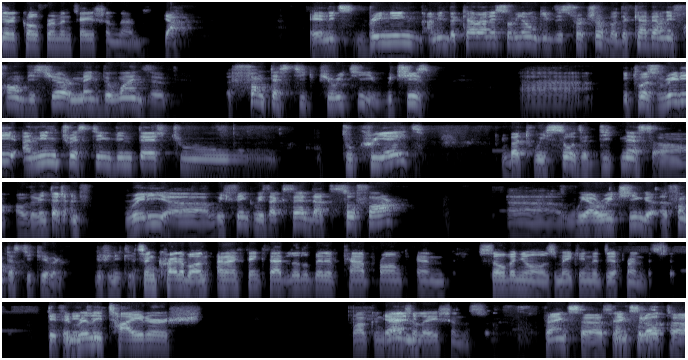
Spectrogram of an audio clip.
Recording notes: over Zoom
